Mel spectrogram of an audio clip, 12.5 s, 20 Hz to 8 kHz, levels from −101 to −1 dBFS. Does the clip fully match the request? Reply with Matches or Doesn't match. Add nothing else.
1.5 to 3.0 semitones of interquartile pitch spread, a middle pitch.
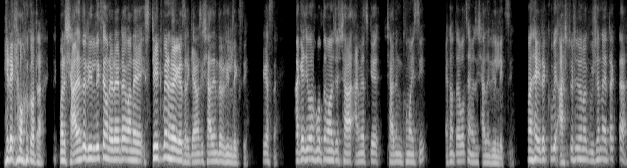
Doesn't match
